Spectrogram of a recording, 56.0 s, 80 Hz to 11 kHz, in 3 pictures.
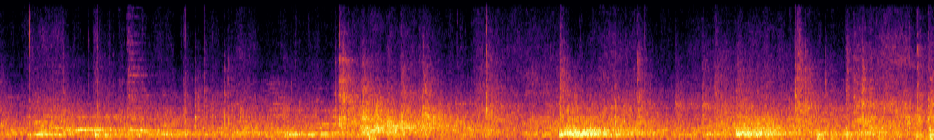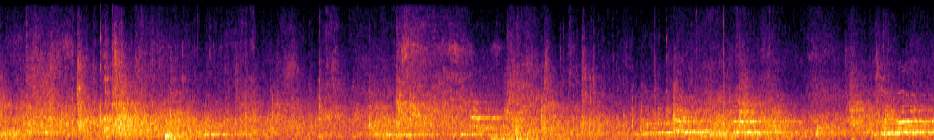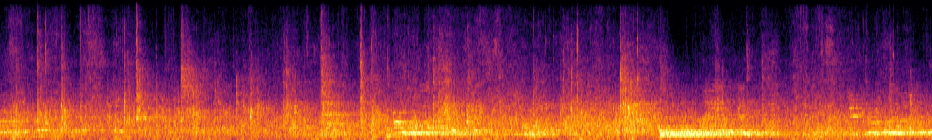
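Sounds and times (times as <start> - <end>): hockey sticks and puck clacking: 0.0 - 56.0
skates scraping ice: 0.4 - 56.0.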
